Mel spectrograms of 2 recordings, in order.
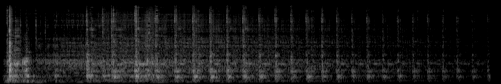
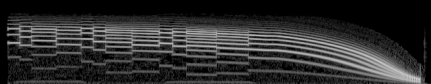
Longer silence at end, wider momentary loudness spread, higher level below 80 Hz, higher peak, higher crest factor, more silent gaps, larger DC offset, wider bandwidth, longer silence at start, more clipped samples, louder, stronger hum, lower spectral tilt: about the same, 0.1 s vs 0.1 s; first, 17 LU vs 4 LU; second, -88 dBFS vs -58 dBFS; second, -10 dBFS vs -4 dBFS; first, 30 dB vs 12 dB; neither; neither; first, 17 kHz vs 13.5 kHz; about the same, 0.05 s vs 0.05 s; neither; second, -39 LUFS vs -13 LUFS; neither; about the same, -1.5 dB/octave vs -1 dB/octave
